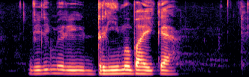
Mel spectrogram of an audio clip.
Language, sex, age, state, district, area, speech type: Dogri, male, 18-30, Jammu and Kashmir, Samba, rural, spontaneous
